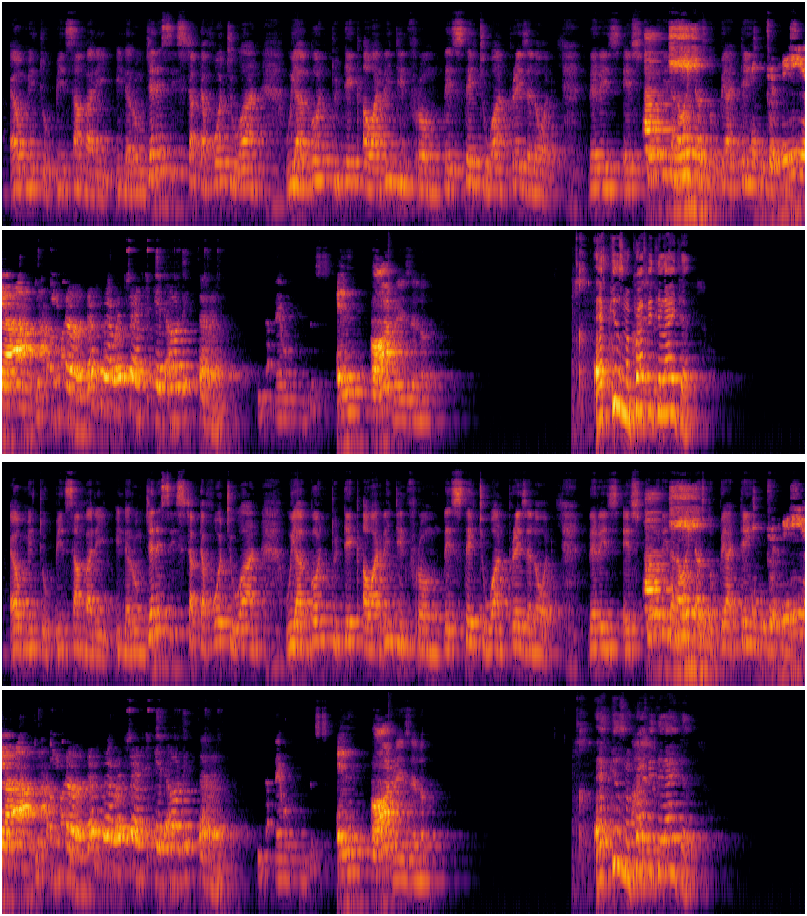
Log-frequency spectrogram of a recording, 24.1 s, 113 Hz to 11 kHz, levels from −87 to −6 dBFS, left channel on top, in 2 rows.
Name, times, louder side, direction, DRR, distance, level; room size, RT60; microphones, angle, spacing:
voice 1, 0.1-11.8 12.8-13.1 15.9-16.6 17.9-18.4 21.5-21.9, right 1 dB, 75° right, 2 dB, 0.8 m, -33 dB
voice 2, 9.6-10.5 11.2-15.3 17.1-17.3 17.6-17.8, left 2 dB, 50° left, -2 dB, 1.5 m, -23 dB
voice 3, 20.6-22.4, left 6 dB, 85° left, 8 dB, 0.4 m, -25 dB
3.6 x 2.8 x 4.5 m, 0.96 s
head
